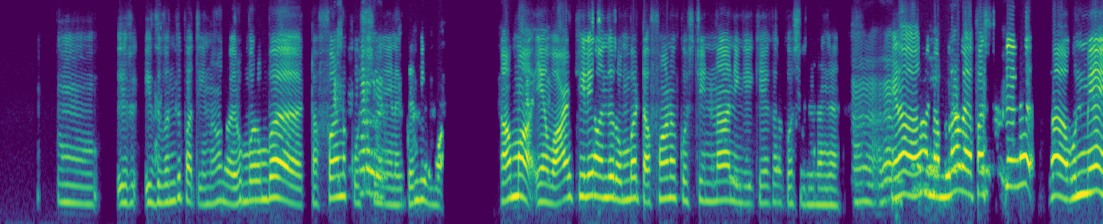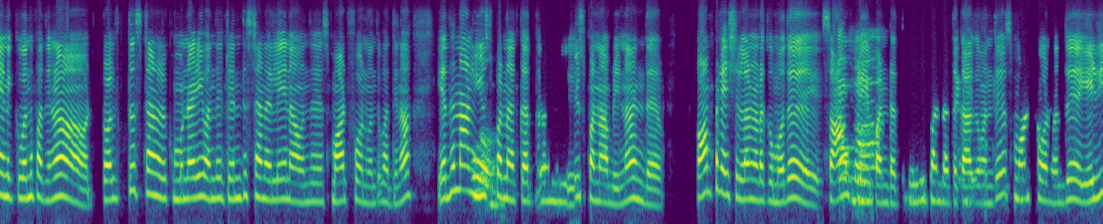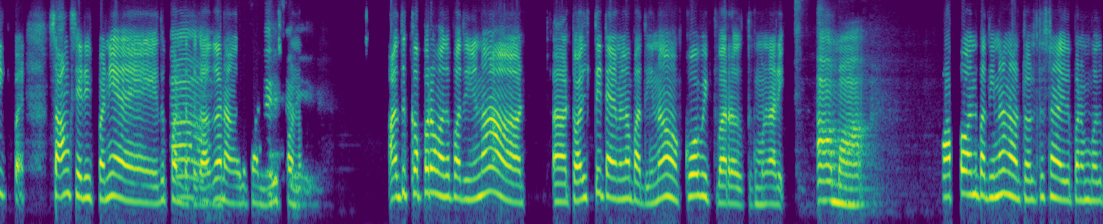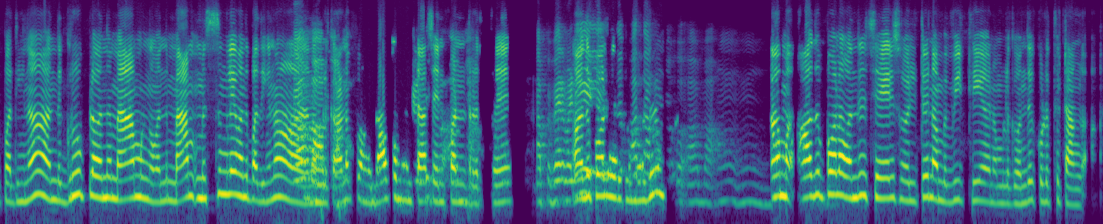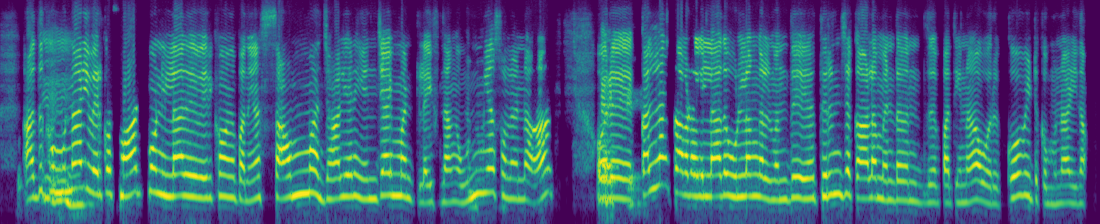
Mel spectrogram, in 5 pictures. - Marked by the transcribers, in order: distorted speech; laugh; in English: "டஃப்பான கொஸ்டின்"; laughing while speaking: "நிச்சியமா ஒரு சரி, சரி"; mechanical hum; in English: "டஃப்பான கொஸ்டின்னா"; in English: "கொஸ்டின்"; in English: "ஃபர்ஸ்ட்டு"; in English: "டஃப்ஃபா"; in English: "ஸ்டாண்டர்ட்க்கு"; in English: "ஸ்டாண்டர்ட்லேயே"; in English: "ஸ்மார்ட் ஃபோன்"; in English: "யூஸ்"; other noise; in English: "யூஸ்"; in English: "காம்படிஷன்லாம்"; in English: "சாங் ப்ளே"; in English: "ஸ்மார்ட் ஃபோன்"; in English: "சாங்ஸ் எடிட்"; in English: "யூஸ்"; static; other background noise; in English: "ஸ்டாண்டர்ட்"; in English: "குரூப்ல"; in English: "மேமுங்க"; in English: "மேம் மிஸ்ஸுங்களே"; in English: "டாக்குமெண்டா சென்ட்"; tapping; in English: "ஸ்மார்ட் ஃபோன்"; in English: "ஜாலியான என்ஜாய்மென்ண்ட் லைஃப்"; in English: "கரெக்ட்டு"
- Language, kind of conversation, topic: Tamil, podcast, ஸ்மார்ட்போன் இல்லாமல் ஒரு நாள் வாழ வேண்டியிருந்தால், உங்கள் வாழ்க்கை எப்படி இருக்கும்?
